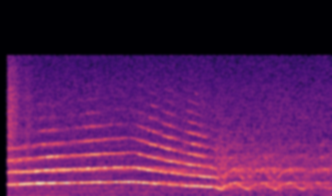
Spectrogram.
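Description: Emergency-vehicle siren passing outside: a slow wail that rises and then falls, switching about two-thirds of the way through to a fast, warbling yelp.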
